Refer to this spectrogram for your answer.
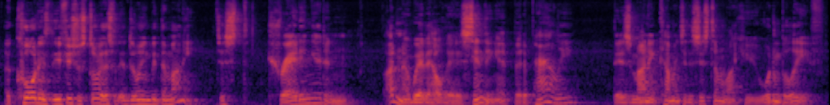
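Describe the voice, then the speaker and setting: This podcast host, a man in his thirties, races through the live chat with few pauses, his medium-pitched, darkish voice swinging widely in pitch. The casual monologue is rambling and sarcastic, punctuated by mocking voices.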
